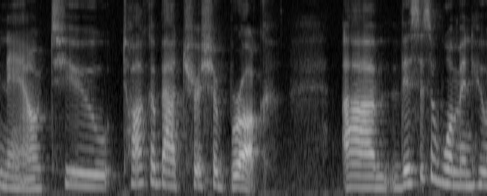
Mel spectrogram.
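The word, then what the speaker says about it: Brouk: even better she's amazing her last name is pronounced Brooke but his B ro UK so feel free to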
